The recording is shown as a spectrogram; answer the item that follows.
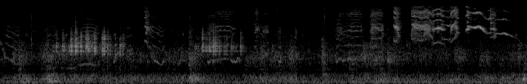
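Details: Singing degu with soft mid-pitched chatter early on, then a burst of quick, high, upward-sweeping chirps near the end against steady rustling noise.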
